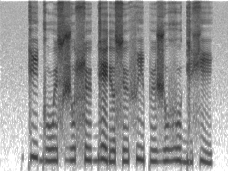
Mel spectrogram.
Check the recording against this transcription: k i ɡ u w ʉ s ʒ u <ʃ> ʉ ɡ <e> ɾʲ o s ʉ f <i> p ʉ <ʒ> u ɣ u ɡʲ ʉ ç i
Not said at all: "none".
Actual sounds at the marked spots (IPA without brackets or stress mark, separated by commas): ɬ, e, i, ʒ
